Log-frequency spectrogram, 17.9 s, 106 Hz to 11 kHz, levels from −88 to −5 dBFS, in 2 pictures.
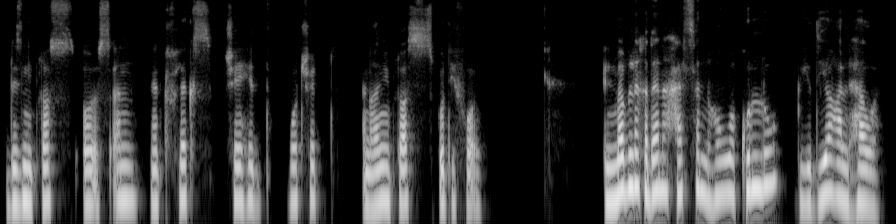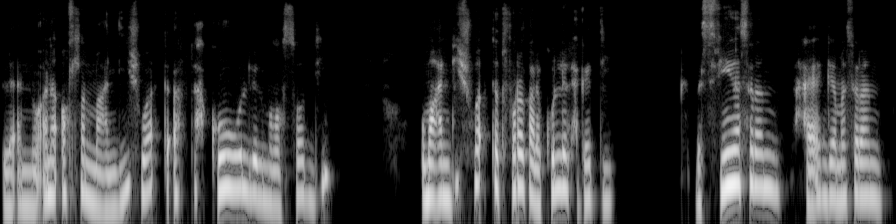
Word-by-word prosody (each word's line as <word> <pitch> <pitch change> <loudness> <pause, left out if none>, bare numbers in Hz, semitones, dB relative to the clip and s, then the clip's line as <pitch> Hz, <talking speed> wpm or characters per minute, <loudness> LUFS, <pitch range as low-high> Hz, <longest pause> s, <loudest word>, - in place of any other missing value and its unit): Disney 165 +1 +3
Plus 170 +1 -4
،OSN 175 +2 0 0.2
،Netflix، 180 +3 -4
شاهد، 175 -2 -2 0.3
WATCH 175 +1 -5
IT، - - -2 0.5
أنغامي 160 +3 +3
بلس، 170 +1 -2
Spotify. 165 0 -3 1.3
المبلغ 205 +5 +6
ده 200 - +5
أنا 210 0 +4
حاسّة 210 +2 -1
إن 200 - +2
هو 190 +3 +1
كلّه 220 +5 +3 0.2
بيضيع 170 +4 +2
على 185 -2 +2
الهوا، 165 -2 +1 0.2
لأنه 155 0 -3
أنا 195 +1 +3
أصلًا 200 0 -2
ما 165 -2 0
عنديش 155 +10 -4
وقت 215 +2 -2
أفتح - - -6
كلّ 220 0 +4
المنصات 180 +1 -3
دي، 185 +11 -7 0.9
وما 185 +1 +5
عنديش 185 +8 -2
وقت 245 - -2
أتفرّج 225 0 +2
على 180 -4 +2
كلّ 210 +7 +1
الحاجات 180 -5 -2
دي. 170 -1 -9 0.8
بس - - -8
في 230 +3 +9
مثلًا 230 -3 +2
حاجة 180 +3 -1
مثلًا، 185 0 -1
185 Hz, 145 wpm, -24 LUFS, 170-210 Hz, 1.3 s, في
